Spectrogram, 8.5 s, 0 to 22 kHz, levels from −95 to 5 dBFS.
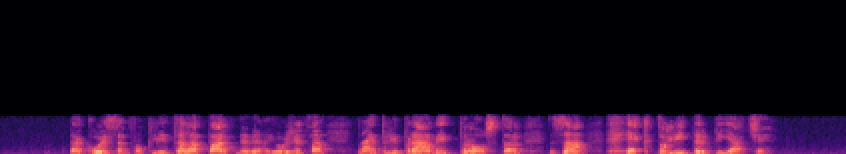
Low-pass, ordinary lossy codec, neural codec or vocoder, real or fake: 5.4 kHz; none; none; real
